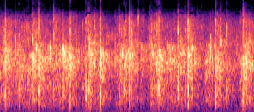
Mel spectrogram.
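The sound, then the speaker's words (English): Steady applause from an audience, a dense wash of many hands clapping at once, loud and continuous throughout with a few sharper individual claps standing out, given for Narrow Books, the Rattling Wall's publisher, and Penn Center USA. “So I'd like to give a big round of applause.”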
